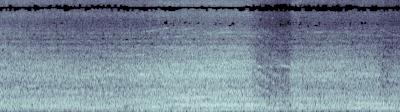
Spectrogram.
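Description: Large Caterpillar forklift's engine running steadily as the truck drives and turns, dipping briefly about four seconds in.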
